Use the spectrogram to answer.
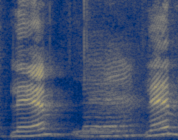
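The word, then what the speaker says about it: lamb: طيب لام البي سايلنت.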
